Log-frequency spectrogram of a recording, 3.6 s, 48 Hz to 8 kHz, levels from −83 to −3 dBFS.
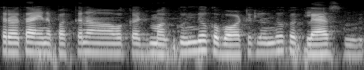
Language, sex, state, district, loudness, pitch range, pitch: Telugu, female, Andhra Pradesh, Sri Satya Sai, -19 LUFS, 160-180 Hz, 170 Hz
